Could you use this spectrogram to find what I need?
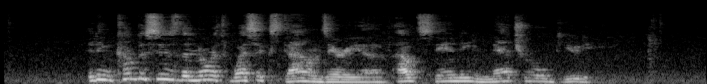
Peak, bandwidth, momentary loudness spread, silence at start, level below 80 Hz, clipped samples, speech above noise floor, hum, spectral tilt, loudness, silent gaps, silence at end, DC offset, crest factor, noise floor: -4 dBFS; 11.5 kHz; 8 LU; 0.9 s; -46 dBFS; under 0.1%; 28 dB; none; -6 dB/octave; -20 LUFS; none; 0.55 s; under 0.1%; 16 dB; -48 dBFS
